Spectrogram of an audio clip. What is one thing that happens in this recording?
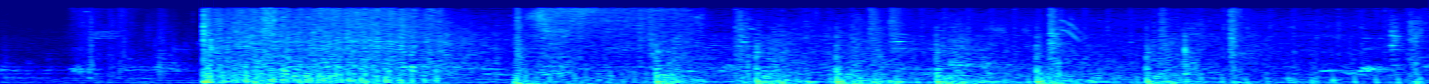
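Gunfire rattles in rapid bursts, loud and close.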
